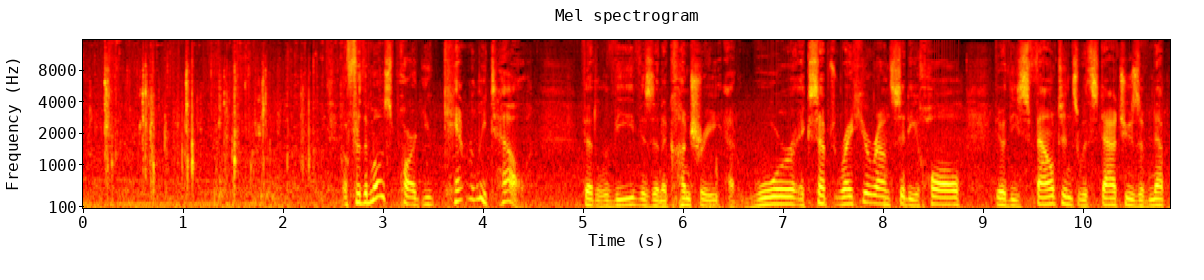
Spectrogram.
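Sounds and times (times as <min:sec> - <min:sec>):
horse hooves clip-clopping on cobblestones: 0:00.0 - 0:03.2
rumble of horse-drawn carriage wheels: 0:00.0 - 0:03.7
street noise: 0:00.0 - 0:10.8
speech: 0:02.6 - 0:10.8.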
